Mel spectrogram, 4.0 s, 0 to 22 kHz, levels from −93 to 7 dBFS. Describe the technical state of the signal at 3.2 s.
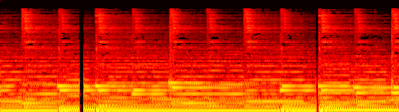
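A Bluetooth dropout runs from 3.15 to 3.18 s: the sound cuts to silence for about 23 ms, then resumes further along, as if it had kept playing. This is likely a single audio packet that missed its delivery window to the headphones.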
